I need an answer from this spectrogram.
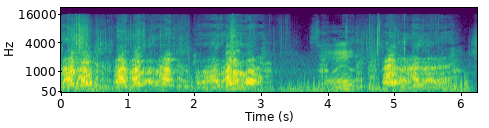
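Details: Pitchow (pitbull and chow chow mix) barking aggressively and territorially at a much smaller chihuahua: loud, harsh barks in bursts about once a second, a pause with a higher whining note, then more barks, with a human voice between them.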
